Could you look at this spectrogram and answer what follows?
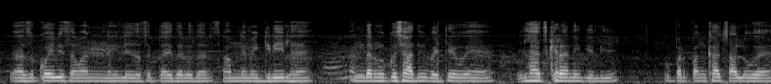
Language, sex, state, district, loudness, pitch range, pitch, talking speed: Hindi, male, Bihar, Madhepura, -23 LUFS, 150-165 Hz, 155 Hz, 240 wpm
